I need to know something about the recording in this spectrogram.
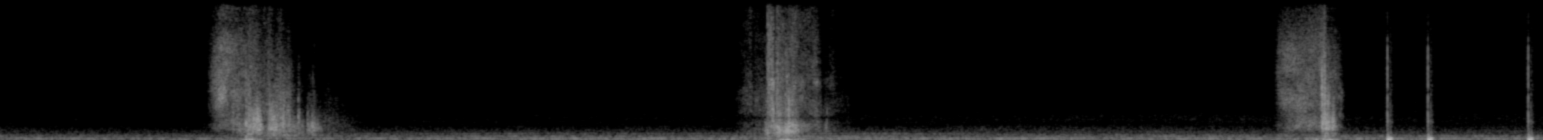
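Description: Paper pages rustle as a book's page turns.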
